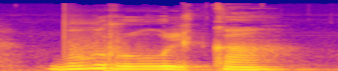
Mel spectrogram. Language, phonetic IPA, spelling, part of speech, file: Ukrainian, [bʊˈrulʲkɐ], бурулька, noun, Uk-бурулька.ogg
- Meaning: icicle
